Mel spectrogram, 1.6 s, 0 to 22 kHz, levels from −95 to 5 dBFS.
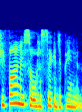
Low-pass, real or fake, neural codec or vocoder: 7.2 kHz; fake; codec, 44.1 kHz, 3.4 kbps, Pupu-Codec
